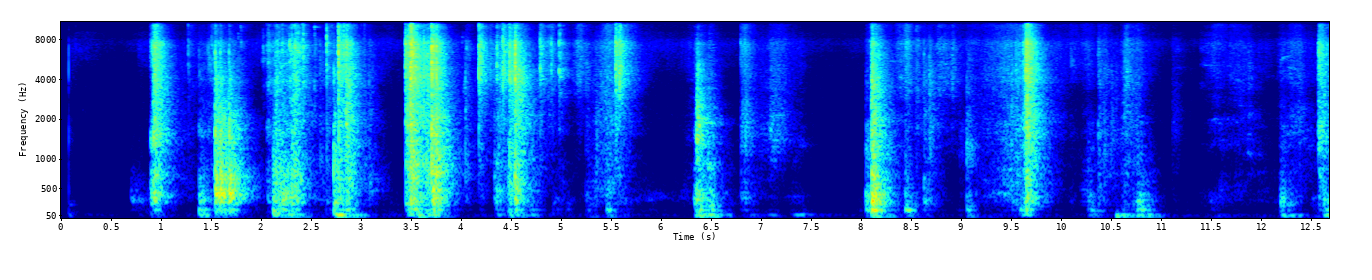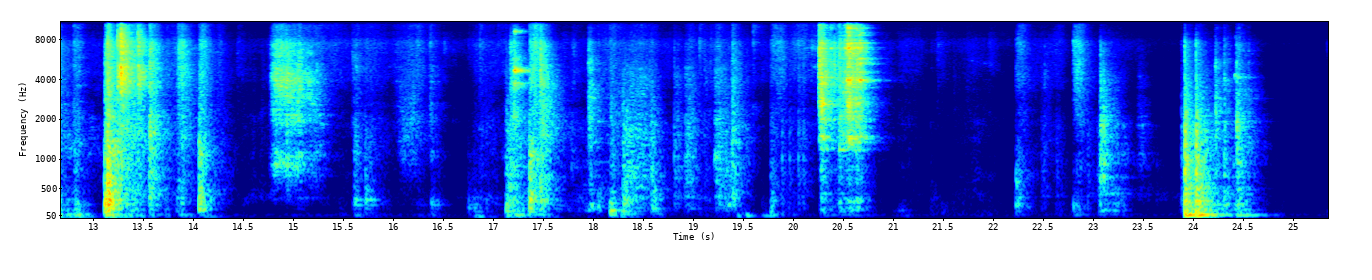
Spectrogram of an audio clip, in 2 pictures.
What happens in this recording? I walked up the stairs and removed my shoes. I put on my house slippers and opened the doors. I turned on the light, placed the keys down, and then closed the door.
